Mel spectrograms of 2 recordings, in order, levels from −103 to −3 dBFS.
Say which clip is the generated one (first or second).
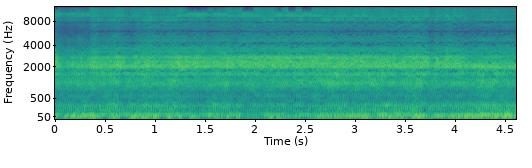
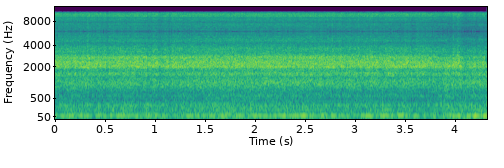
first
